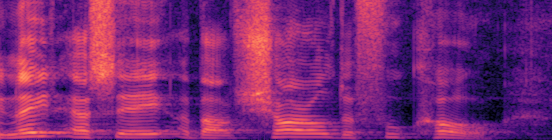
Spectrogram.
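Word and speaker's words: Foucauld: essay about charle de fuco that's that's foucault spelled f-o-u-c-a-u-l-d he was not spelled the same in no relation to the philosopher michel charles de fuco was a famous hermit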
